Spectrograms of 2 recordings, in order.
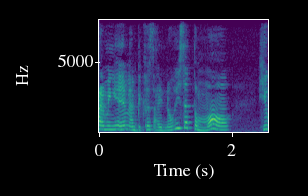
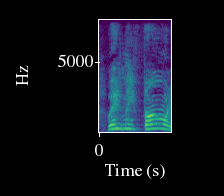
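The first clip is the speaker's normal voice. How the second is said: higher, louder retold panic; mock-frantic, raised voice; frantic searching; 6 semitones higher, 6 dB louder, slower than usual.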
